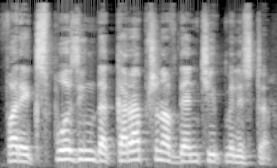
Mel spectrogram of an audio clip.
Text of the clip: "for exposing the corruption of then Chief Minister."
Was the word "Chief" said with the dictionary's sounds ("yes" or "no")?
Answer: no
